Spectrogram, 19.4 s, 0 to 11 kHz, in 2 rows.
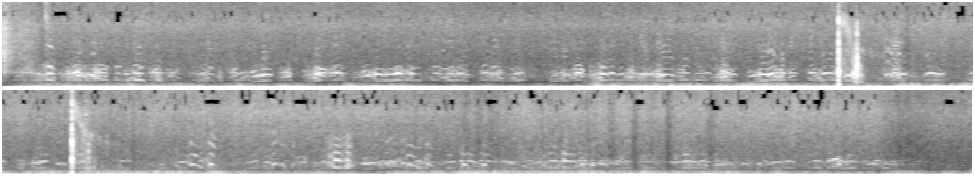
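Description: A flock of wild geese calling continuously as they fly overhead, a dense chatter of many overlapping honks, over wind rumbling on the microphone. Two sharp clicks come about 8 and 10 seconds in.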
